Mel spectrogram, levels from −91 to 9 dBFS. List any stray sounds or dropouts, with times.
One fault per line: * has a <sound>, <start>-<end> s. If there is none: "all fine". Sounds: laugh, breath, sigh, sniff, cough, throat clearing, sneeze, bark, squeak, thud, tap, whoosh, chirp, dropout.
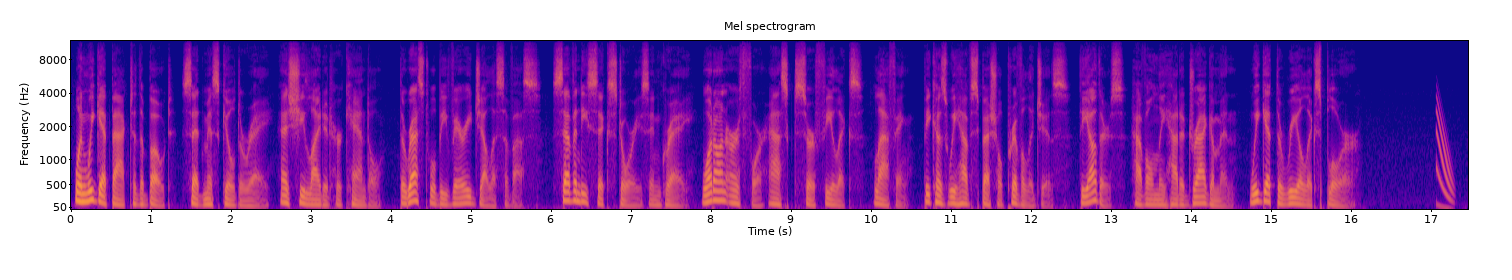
* has a chirp, 17.1-17.3 s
